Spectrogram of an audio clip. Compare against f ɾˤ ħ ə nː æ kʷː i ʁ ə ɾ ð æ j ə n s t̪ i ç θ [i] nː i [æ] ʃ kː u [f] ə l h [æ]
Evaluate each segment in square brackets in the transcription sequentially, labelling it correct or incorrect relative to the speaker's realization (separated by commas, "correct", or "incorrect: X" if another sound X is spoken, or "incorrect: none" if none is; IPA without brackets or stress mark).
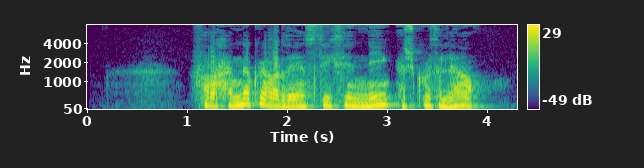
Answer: correct, correct, incorrect: θ, correct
